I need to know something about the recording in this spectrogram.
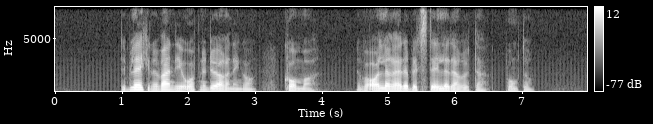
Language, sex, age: Norwegian, female, 45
